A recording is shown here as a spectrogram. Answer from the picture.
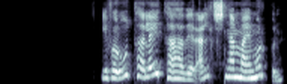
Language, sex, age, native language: Icelandic, male, 12, Icelandic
